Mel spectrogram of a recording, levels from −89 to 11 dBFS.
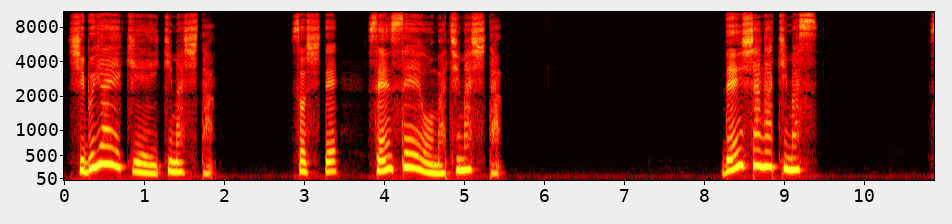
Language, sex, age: Japanese, male, 40-59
